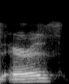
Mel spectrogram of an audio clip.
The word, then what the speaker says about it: Erez: Yeah, my name's Erez. It's pronounced like Arizona without the ona. It means Okay. cedar tree of Lebanon. It's a Oh. Hebrew name. Oh, nice. Erez.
